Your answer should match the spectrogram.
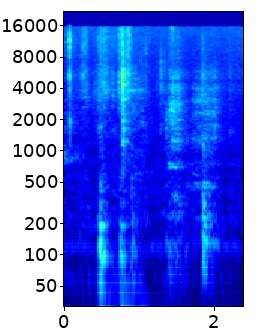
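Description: A few light knocks and clicks of a metal blade balancer and its parts being handled and set down on a table, the loudest about half a second in and near the end.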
